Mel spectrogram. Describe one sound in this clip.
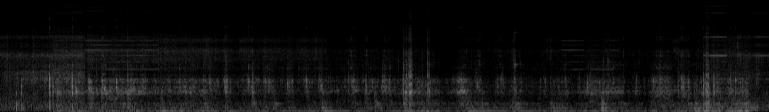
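Wind blows steadily over open water.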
